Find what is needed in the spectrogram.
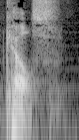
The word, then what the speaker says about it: Kelce: But apparently, Travis Kelce pulled a Tyrod Taylor. – What did he do? – Did he say his last name was pronounced Smith? – No, his last name is actually pronounced Kels.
